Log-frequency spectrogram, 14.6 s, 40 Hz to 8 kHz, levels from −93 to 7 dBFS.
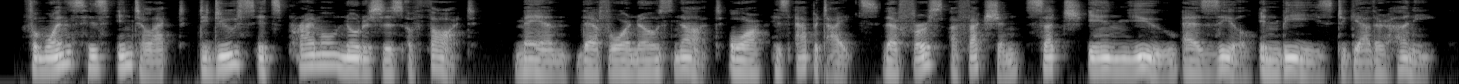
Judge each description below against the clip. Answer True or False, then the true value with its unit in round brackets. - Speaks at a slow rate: True (125 wpm)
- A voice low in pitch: True (95 Hz)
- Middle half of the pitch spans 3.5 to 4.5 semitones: True (3.9 semitones)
